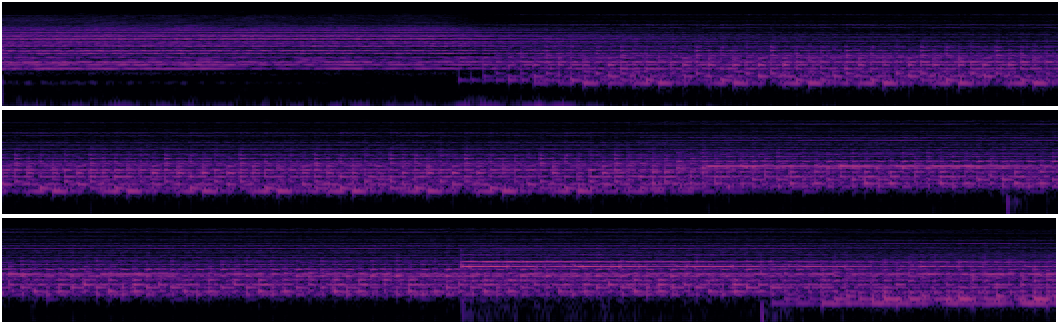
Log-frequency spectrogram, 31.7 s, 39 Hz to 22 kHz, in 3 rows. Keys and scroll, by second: 0.0 a, 1.8 typing, 2.5 Return, 9.6 typing, 9.9 Return, 15.7 typing, 16.3 Return, 18.4 ctrl+z, 18.9 ctrl+z.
